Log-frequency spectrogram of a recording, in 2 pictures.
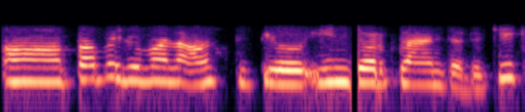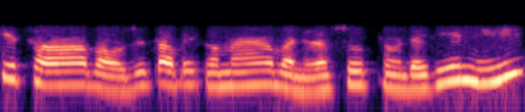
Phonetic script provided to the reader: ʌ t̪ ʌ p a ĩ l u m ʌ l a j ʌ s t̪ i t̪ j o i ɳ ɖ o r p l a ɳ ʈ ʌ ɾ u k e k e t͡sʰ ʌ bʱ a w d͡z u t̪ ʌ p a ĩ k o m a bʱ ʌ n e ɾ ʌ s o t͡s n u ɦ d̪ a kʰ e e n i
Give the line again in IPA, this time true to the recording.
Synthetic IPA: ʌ t̪ ʌ p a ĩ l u m ʌ l a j ʌ s t̪ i t̪ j o i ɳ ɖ o r p l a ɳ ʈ ʌ ɾ u k e k e t͡sʰ ʌ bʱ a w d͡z u t̪ ʌ p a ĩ k o m a bʱ ʌ n e ɾ ʌ s o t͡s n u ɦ d̪ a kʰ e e n i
